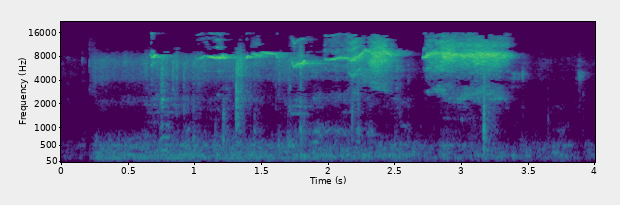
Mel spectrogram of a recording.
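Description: Macaques screaming in high, wavering squeals during a scuffle between a mother and a juvenile, loudest a little before the end and stopping about half a second before it.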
